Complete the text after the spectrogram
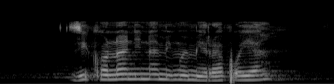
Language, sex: Venda, female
